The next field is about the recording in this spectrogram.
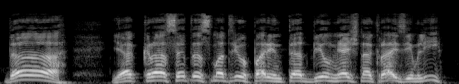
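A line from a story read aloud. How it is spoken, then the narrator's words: Joyful laugh, on phone. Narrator (Russian): радостно рассмеялся и сказал в сотовый телефон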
